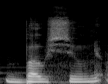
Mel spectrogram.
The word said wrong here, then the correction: bosun: wrong on the last show, and we got a really nice email from Rose, a really nice voicemail from Rose, who corrected my pronunciation, and she said it's actually bosun, and it's equivalent to a petty officer in the modern Navy.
